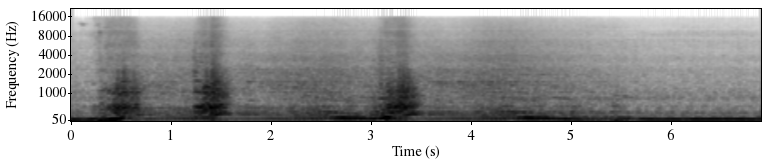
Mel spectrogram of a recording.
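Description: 2016 Dodge Challenger SRT Hellcat's supercharged V8 revved in a few sharp blips with loud exhaust blasts, the engine note rising and falling, then settling back to a steady idle near the end.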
